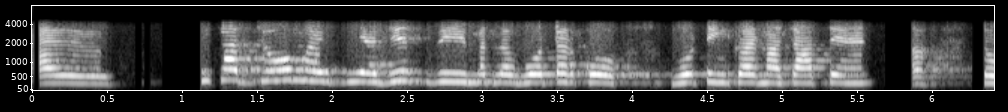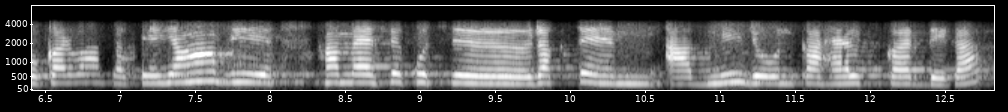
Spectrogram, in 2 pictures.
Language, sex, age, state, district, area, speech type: Hindi, female, 18-30, Bihar, Begusarai, rural, conversation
